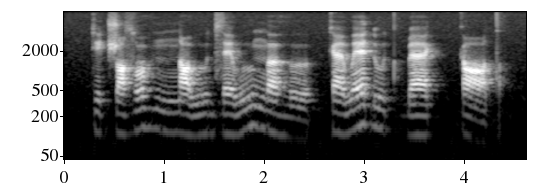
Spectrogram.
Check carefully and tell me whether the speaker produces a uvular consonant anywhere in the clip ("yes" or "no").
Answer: no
